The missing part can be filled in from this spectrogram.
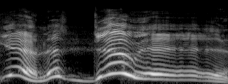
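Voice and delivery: very slow, drawn-out, loud, high buddy voice. Retelling a phone call, imitating a friend's voice. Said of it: "That's what he sound like to me".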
